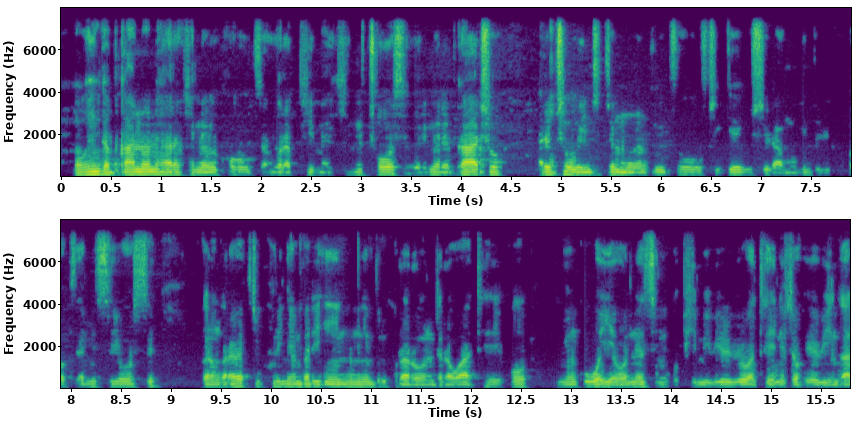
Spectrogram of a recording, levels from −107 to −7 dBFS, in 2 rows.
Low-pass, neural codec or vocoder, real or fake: 7.2 kHz; none; real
